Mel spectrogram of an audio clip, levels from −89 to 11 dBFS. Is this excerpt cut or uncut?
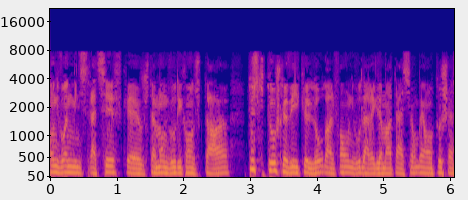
uncut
